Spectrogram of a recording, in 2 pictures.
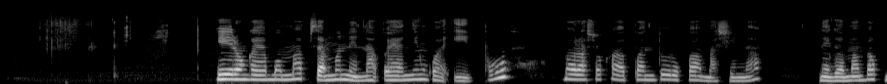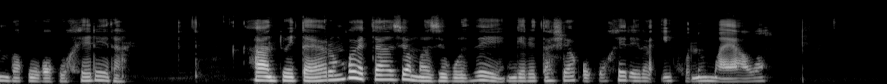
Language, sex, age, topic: Oshiwambo, female, 25-35, agriculture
